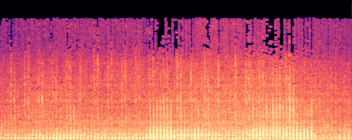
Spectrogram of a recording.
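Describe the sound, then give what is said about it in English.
A small propeller training airplane's engine drones steadily with a low, buzzing hum, swelling louder for a couple of seconds in the middle before easing back as a student lands her first solo flight at Wings of Wyoming flight school in Cheyenne, Wyoming. “A few blocks from Cheyenne Regional is Wings of Wyoming, the local flight school where instructor Rod Burnett is watching a student land her first solo flight.”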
